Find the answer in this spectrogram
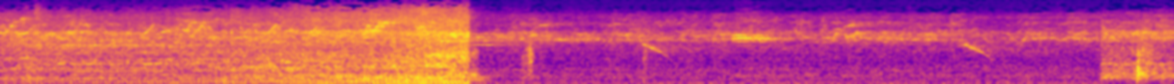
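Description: Waterside ambience: a steady rushing noise that drops suddenly about three and a half seconds in, and a few short falling bird whistles.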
